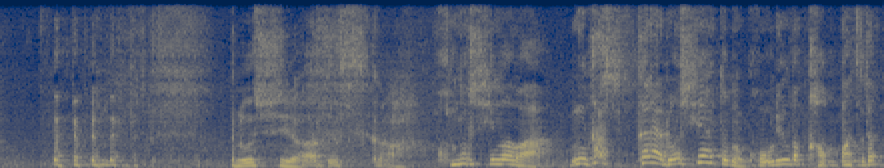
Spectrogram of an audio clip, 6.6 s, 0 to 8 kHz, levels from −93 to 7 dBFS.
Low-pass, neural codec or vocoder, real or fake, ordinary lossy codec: none; codec, 16 kHz, 8 kbps, FunCodec, trained on LibriTTS, 25 frames a second; fake; none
